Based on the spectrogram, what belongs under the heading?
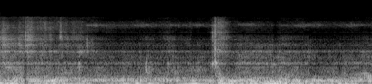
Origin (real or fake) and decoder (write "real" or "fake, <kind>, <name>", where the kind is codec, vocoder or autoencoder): fake, codec, SNAC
